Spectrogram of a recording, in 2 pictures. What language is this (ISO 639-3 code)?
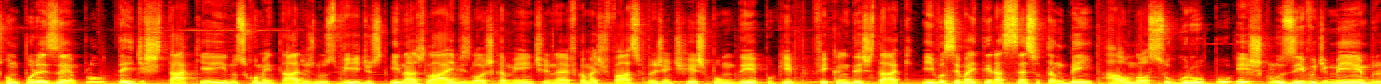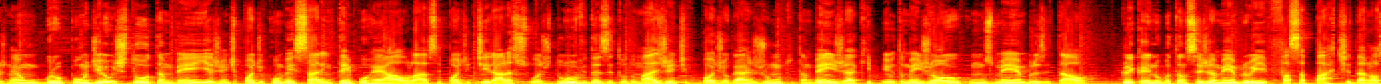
por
